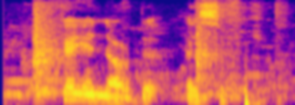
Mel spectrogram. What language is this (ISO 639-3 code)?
kab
